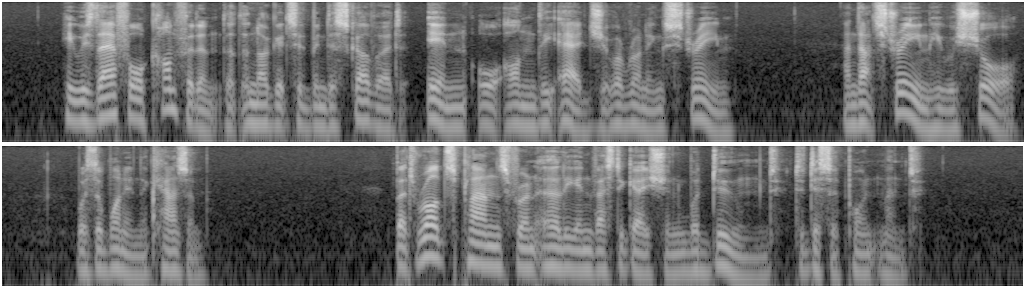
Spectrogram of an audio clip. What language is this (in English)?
English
